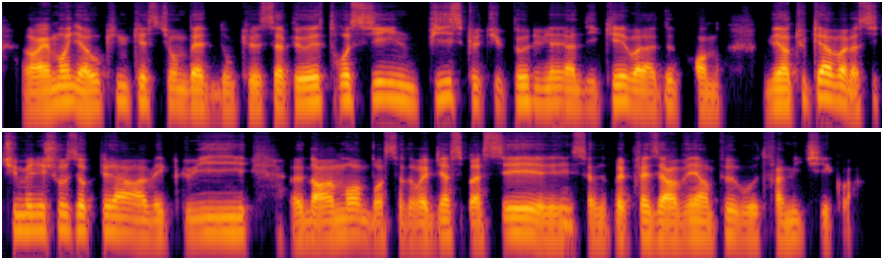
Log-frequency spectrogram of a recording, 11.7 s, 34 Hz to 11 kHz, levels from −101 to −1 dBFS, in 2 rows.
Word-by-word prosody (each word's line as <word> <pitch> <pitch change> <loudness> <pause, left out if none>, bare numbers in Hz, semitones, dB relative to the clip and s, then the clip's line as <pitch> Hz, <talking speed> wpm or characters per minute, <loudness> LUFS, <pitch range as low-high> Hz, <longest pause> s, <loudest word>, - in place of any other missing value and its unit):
vraiment, 95 +6 +5
il 120 - -1
y - - +4
a - - +6
aucune 115 +5 -3
question 110 -2 -3
bête. 95 -4 +1
Donc, 85 0 -10
heu, - - +1
ça - - +1
peut 110 +1 +3
être 120 +1 0
aussi 135 +2 +1
une 120 -4 -3
piste 135 +4 -5
que 115 - -6
tu - - -11
peux 115 - 0
lui 110 -1 -4
indiquer, 100 +1 -1
voilà, 100 -6 +3
de 100 - -5
prendre. 85 -3 0 0.3
Mais 100 +3 +2
en 105 - +7
tout - - -10
cas, 145 - +8
voilà, 125 - +3
si - - -10
tu 125 - -4
mets 125 - +1
les 125 - 0
choses 130 0 -3
au - - +4
clair 120 -2 +1
avec 95 0 -2
lui, 110 +2 -3 0.3
heu, - - 0
normalement, 100 +4 +3
bon, 90 -2 -3
ça 90 - -9
devrait 85 +1 0
bien 100 +3 +1
se - - -9
passer 90 +5 -1 0.4
et - - -5
ça - - -6
devrait 85 - -1
préserver 85 +3 +3
un 90 -2 +1
peu 100 - -5
votre 90 -2 -5
amitié, 90 +1 -5
quoi. - - -14
100 Hz, 275 wpm, -25 LUFS, 90-115 Hz, 0.4 s, cas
